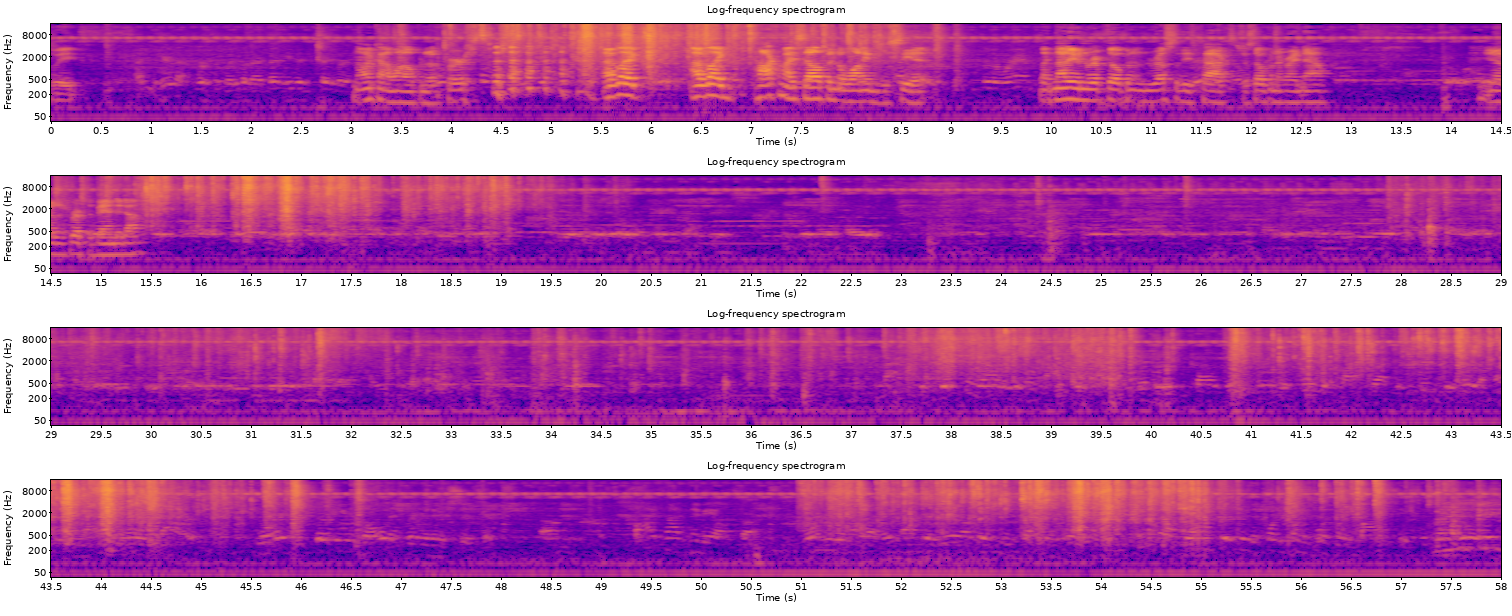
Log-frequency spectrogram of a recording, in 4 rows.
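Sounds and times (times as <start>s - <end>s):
foil wrappers crinkling: 3.3s - 9.0s, 14.5s - 19.6s, 27.8s - 35.0s, 35.9s - 46.8s, 51.0s - 57.7s.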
